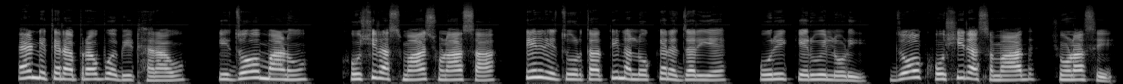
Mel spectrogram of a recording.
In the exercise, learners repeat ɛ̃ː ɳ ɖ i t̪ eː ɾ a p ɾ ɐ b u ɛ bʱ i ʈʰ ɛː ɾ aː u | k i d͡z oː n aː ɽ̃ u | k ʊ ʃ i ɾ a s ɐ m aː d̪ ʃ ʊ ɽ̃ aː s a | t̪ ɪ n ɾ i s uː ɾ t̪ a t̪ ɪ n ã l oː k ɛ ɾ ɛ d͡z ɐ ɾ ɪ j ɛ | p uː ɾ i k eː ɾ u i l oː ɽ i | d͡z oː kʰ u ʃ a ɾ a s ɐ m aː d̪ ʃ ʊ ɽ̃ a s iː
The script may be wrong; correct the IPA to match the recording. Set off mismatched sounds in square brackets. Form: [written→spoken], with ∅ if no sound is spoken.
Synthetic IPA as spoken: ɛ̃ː ɳ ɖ i t̪ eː ɾ a p ɾ ɐ b u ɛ bʱ i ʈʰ ɛː ɾ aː u | k i d͡z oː [n→m] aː ɽ̃ u | [k→kʰ] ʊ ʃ i ɾ a s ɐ m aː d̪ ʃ ʊ ɽ̃ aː s a | t̪ ɪ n ɾ i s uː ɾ t̪ a t̪ ɪ n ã l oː k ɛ ɾ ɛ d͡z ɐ ɾ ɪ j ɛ | p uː ɾ i k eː ɾ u i l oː ɽ i | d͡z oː kʰ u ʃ [a→i] ɾ a s ɐ m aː d̪ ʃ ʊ ɽ̃ a s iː

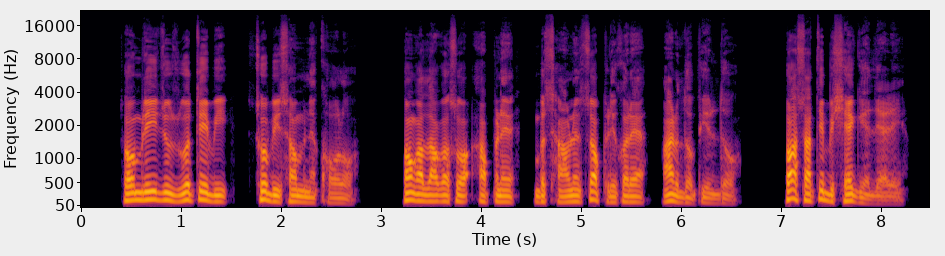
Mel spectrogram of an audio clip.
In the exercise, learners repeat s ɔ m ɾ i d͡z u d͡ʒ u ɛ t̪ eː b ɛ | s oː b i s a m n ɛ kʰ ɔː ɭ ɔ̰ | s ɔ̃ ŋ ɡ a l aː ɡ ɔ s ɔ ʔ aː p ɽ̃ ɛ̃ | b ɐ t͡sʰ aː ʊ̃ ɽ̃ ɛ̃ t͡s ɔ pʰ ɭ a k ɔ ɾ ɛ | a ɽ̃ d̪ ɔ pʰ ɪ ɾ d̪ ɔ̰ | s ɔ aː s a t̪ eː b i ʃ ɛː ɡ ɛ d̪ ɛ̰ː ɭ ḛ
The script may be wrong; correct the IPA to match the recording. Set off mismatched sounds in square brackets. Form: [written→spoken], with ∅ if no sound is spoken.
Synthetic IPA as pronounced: s ɔ m ɾ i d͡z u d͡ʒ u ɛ t̪ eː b [ɛ→i] | s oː b i s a m n ɛ kʰ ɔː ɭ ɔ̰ | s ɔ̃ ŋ ɡ a l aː ɡ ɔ s ɔ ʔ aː p ɽ̃ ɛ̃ | b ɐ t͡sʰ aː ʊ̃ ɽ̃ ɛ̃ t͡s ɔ pʰ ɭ [a→i] k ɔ ɾ ɛ | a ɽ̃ d̪ ɔ pʰ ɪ ɾ d̪ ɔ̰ | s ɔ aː s a t̪ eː b i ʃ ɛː ɡ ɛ d̪ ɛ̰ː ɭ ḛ

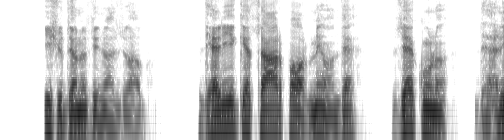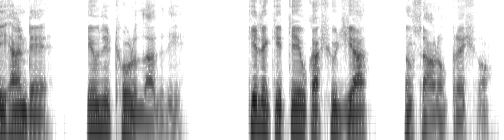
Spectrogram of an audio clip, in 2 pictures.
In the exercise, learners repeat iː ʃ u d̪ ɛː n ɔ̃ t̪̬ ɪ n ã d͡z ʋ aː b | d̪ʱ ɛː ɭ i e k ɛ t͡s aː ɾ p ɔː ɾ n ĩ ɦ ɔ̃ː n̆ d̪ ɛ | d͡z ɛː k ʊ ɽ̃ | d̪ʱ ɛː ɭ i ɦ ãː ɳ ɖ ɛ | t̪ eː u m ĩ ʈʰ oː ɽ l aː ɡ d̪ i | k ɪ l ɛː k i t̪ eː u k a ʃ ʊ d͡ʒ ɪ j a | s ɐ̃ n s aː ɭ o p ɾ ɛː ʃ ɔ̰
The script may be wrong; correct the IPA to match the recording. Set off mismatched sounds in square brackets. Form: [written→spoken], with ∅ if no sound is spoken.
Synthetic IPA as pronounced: iː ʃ u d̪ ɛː n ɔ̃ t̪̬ ɪ n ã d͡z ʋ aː b | d̪ʱ ɛː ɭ i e k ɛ t͡s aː ɾ p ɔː ɾ n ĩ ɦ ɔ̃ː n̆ d̪ ɛ | d͡z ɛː k ʊ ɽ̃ | d̪ʱ ɛː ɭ i ɦ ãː ɳ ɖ ɛ | t̪ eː u [m→n] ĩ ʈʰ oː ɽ l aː ɡ d̪ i | k ɪ l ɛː k i t̪ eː u k a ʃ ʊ d͡ʒ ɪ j a | s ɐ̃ n s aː [ɭ→ɾ] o p ɾ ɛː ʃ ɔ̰

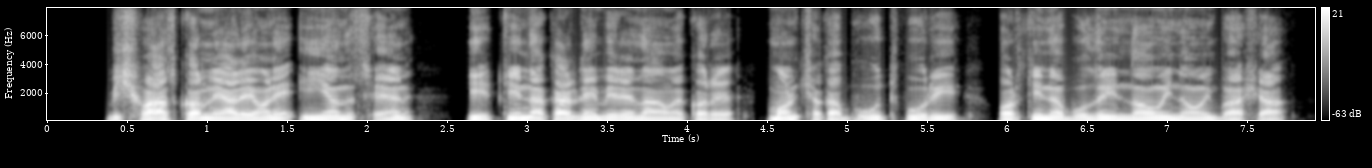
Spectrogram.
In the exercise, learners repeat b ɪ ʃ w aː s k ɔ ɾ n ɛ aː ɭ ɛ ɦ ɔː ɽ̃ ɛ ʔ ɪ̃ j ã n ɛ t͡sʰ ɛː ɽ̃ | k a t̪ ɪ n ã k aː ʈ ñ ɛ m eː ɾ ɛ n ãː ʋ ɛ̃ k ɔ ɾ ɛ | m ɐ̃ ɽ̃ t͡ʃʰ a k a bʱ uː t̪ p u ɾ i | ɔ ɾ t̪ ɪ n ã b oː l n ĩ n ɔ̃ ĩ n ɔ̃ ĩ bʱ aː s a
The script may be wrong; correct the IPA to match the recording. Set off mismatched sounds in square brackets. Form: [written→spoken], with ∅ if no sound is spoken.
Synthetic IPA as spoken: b ɪ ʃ w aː s k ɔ ɾ n ɛ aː ɭ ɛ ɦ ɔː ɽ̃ ɛ ʔ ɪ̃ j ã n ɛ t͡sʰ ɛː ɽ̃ | k [a→i] t̪ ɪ n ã k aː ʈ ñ ɛ m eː ɾ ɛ n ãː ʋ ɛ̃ k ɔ ɾ ɛ | m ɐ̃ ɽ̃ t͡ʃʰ a k a bʱ uː t̪ p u ɾ i | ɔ ɾ t̪ ɪ n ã b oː l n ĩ n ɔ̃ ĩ n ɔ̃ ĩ bʱ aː [s→ʃ] a

